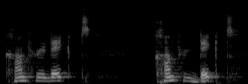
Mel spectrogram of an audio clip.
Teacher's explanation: the stress is on the last syllable, as you can see here, and it's verb.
